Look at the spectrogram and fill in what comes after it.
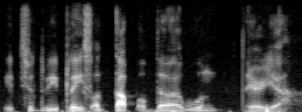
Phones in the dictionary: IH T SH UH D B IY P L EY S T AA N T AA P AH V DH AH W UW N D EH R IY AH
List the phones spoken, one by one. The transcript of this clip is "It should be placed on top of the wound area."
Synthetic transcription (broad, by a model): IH T SH UH D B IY P L EY S T AA N T AA P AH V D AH W UW N D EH R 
